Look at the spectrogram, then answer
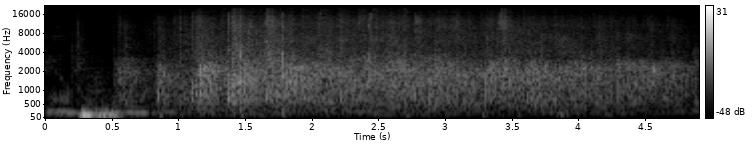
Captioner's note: applause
